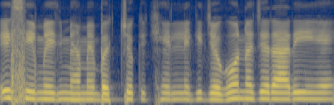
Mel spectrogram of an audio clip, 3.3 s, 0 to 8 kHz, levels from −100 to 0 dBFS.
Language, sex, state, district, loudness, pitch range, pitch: Hindi, female, Bihar, Bhagalpur, -21 LUFS, 180-190 Hz, 185 Hz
